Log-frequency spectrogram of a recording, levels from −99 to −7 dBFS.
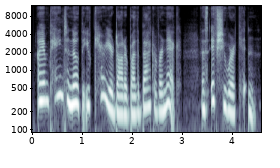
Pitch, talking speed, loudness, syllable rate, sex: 250 Hz, 290 wpm, -17 LUFS, 7.0 syllables/s, female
